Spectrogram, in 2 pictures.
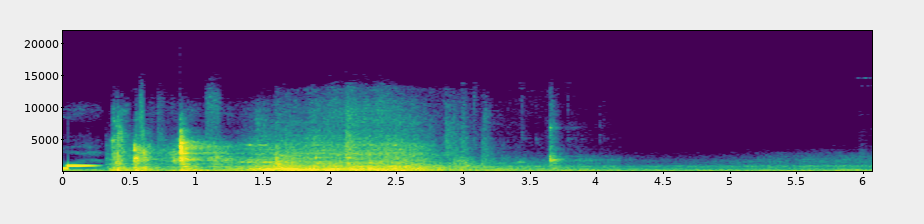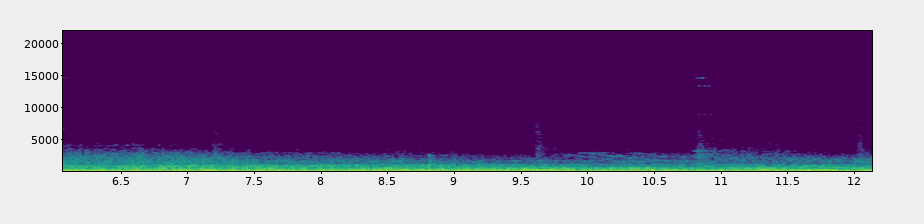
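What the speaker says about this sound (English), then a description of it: "Open that door." A heavy door in the horror game Garten of Banban 9 slides or grinds open with a loud, dense rumble lasting a few seconds, then settles into a steady low mechanical hum for the rest.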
